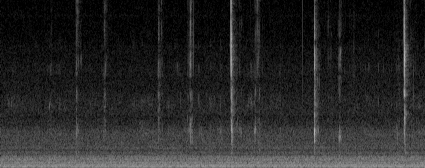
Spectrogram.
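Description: A person chewing chicken nuggets with ranch, with small wet mouth sounds and three sharp clicks about halfway through, two-thirds through and near the end, over a steady low hum.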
